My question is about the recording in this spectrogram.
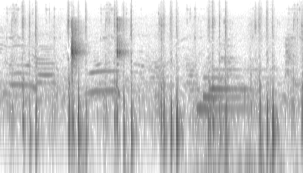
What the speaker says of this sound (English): Or I snap my fingers.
